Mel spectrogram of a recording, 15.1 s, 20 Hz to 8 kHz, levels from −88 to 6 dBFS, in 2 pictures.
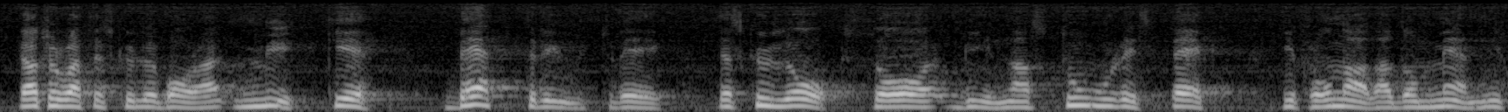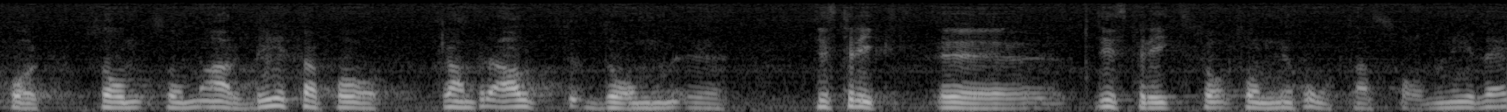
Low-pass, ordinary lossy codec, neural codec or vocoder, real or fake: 7.2 kHz; none; vocoder, 44.1 kHz, 128 mel bands, Pupu-Vocoder; fake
